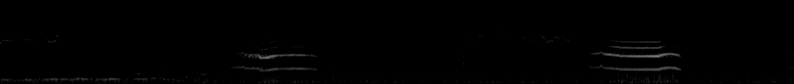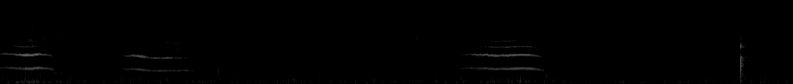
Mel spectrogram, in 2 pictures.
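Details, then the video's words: Hungry domestic cat meowing repeatedly: five clear, harmonic meows spaced a few seconds apart, each short and slightly falling, one longer and louder in the middle, with soft high chirps and low room noise between them. "Cat Saying Meow Because Cat Was Hungry"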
